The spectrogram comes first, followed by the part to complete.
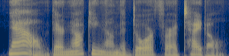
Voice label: improved conversational female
